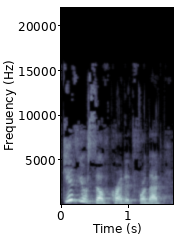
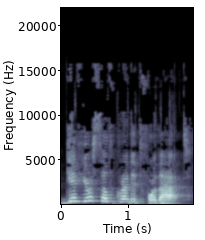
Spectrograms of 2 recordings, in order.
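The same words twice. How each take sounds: First: Said in the usual way. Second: "yourself" lifted and pushed in "Give yourself credit for that"; urging "Give yourself credit for that" with "yourself" stressed. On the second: Shown as a demonstration.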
